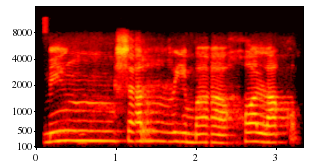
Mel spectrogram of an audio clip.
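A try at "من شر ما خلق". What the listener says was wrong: manya kurang dua harakat ya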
